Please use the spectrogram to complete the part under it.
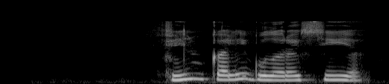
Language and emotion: Russian, sad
